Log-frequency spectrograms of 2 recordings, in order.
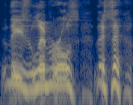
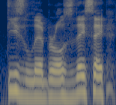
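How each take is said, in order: First: It is said in a put-on character accent. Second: It is said in the speaker's natural voice.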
